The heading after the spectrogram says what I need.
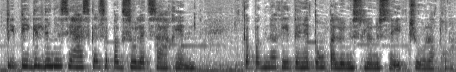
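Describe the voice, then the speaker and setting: An actress playing a sad, self-pitying young daughter in an emotional Filipino radio melodrama, speaking respectfully. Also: female voice, a little high, fairly quick, darkish tone, natural voice. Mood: resigned, sad. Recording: drama with music bed behind.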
